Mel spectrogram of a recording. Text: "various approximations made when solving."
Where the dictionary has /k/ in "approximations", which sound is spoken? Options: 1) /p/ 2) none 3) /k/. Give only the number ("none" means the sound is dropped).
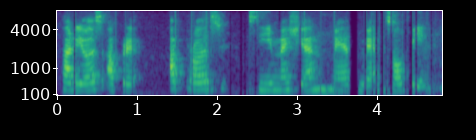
2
